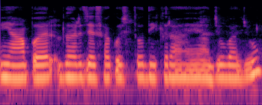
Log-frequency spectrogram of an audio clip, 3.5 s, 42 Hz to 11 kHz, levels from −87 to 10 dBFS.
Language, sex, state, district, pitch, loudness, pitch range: Hindi, female, Uttar Pradesh, Hamirpur, 180 Hz, -15 LUFS, 175-185 Hz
